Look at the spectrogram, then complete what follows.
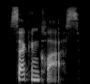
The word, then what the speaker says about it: second class: Second class. This is pronounced with stress on sec and class, SEC on class.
